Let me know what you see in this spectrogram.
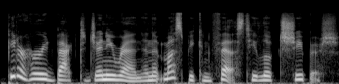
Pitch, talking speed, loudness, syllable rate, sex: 215 Hz, 250 wpm, -16 LUFS, 6.5 syllables/s, female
